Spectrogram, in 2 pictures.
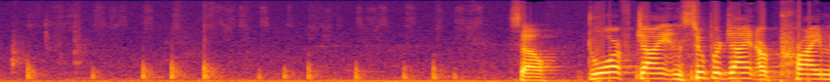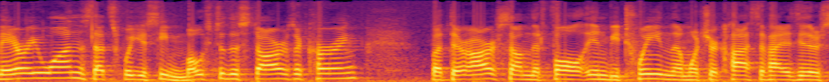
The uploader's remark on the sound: Live Class Lecture.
